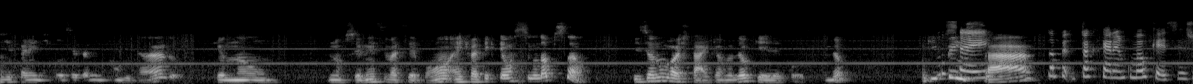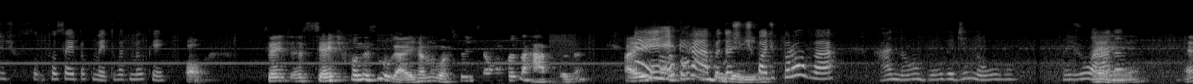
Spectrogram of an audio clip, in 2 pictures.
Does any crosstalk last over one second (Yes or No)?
Yes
